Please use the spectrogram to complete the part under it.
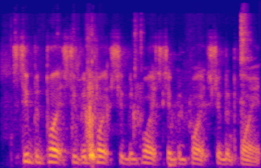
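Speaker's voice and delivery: plain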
